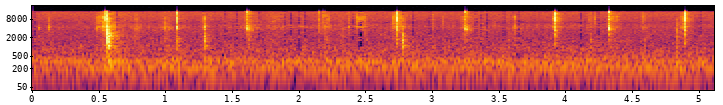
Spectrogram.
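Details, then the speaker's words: Older 5.25-inch floppy disk drive under service: sharp metallic ticks about twice a second over a quiet hum as the head reaches track zero and stops cleanly. Normal track-zero click. "you also want to hear that metallic click at track zero and i'll see if i can get it to do it"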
